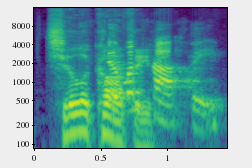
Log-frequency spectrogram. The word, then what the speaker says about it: Chillicothe: and I can't for the life of me pronounce the one in Ohio. Chillicothe. Chillicothe? Yeah. Chillicothe.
